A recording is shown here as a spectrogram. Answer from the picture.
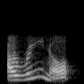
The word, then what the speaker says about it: Arenal: But this volcano is a pyramid, and it's called arenal, or the way they pronounce it is arenal.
